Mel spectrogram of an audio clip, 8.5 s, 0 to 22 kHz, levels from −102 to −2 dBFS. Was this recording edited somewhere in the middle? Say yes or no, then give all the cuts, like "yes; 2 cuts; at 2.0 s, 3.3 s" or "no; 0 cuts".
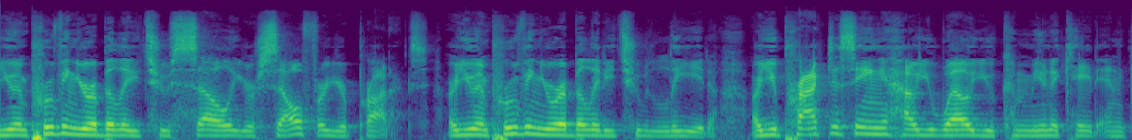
yes; 1 cut; at 3.3 s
